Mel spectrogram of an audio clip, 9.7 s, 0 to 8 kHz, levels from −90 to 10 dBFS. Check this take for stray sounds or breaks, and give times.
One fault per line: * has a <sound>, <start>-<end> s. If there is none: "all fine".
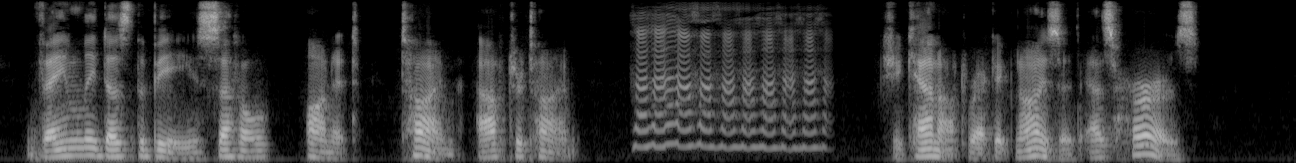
* has a laugh, 4.7-6.3 s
